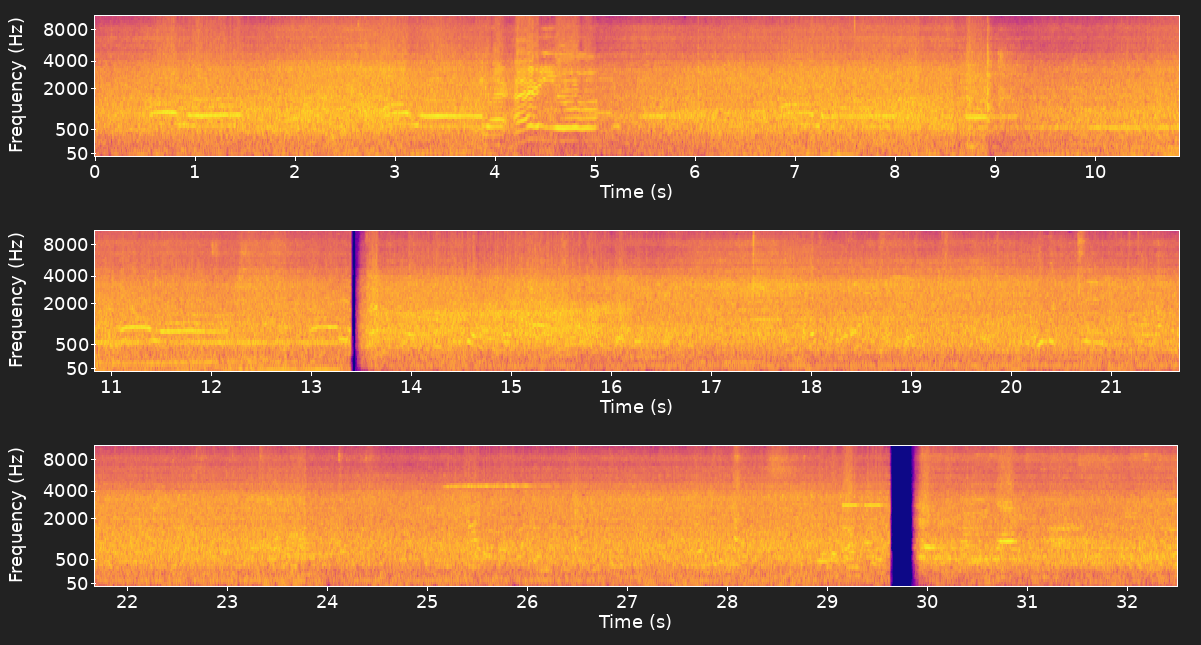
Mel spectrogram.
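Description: City street traffic noise from cars on a busy road, with people's voices mixed in. The sound drops out briefly about halfway and again just before the end.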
